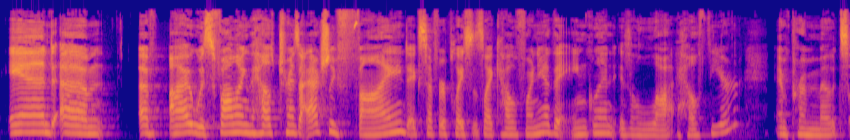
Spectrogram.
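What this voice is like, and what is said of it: American accent. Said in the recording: “my American accent.”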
